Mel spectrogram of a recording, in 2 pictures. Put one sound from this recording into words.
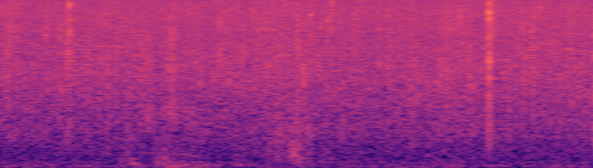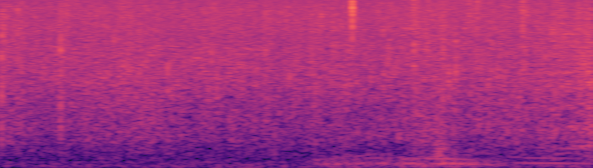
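Soft interface clicks sound several times.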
